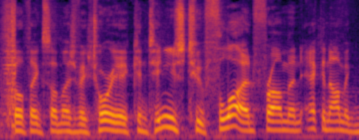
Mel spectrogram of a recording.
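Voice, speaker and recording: Over noticeable background noise, a man with an American accent talks at a fairly quick pace with ordinary pitch variation. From Texas. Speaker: TV news anchor. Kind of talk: news reading.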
